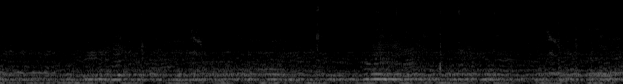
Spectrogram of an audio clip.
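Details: Feral colony of honey bees, workers streaming in and out; a dense continuous hum of many wings stays level throughout, with occasional short higher buzzes of single bees passing near.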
